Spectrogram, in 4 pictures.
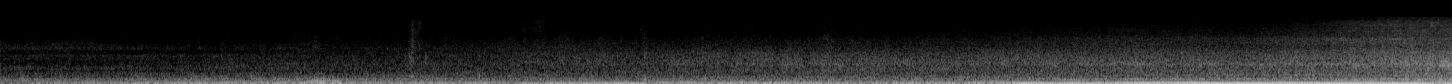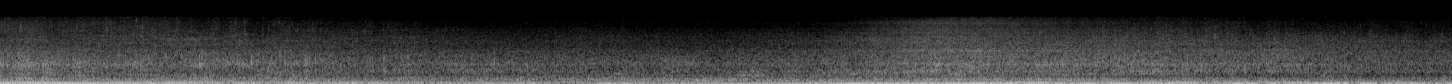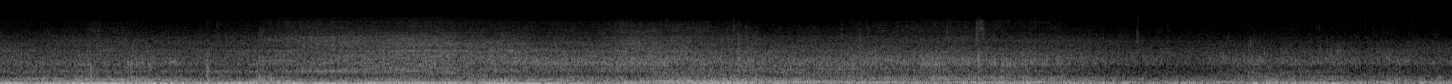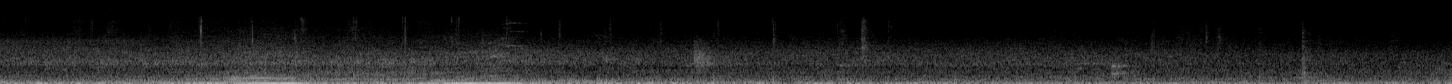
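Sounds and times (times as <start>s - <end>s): low steady rumble: 0.0s - 13.1s
vehicles passing on wet road: 3.6s - 58.0s.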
